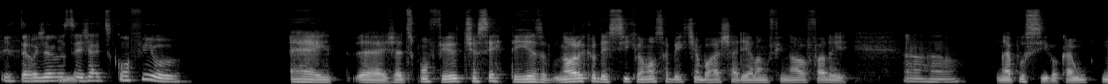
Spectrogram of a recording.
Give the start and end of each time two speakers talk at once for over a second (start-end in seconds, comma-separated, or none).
none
